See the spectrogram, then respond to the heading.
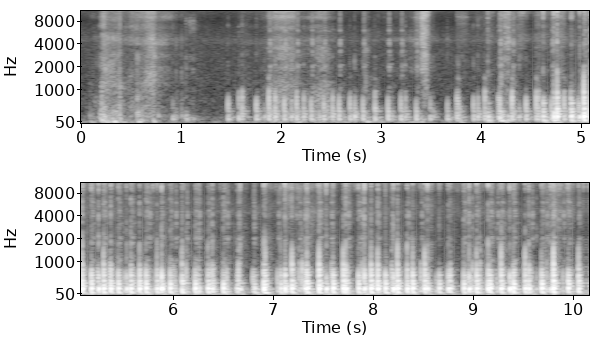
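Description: A small notebook with a blue hard cover lies flat on a desk while both hands tap the cover quickly with fingertips and nails. The result is a dense run of short, dry, low-pitched clicks and thuds that starts sparse and grows faster and louder over the clip.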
